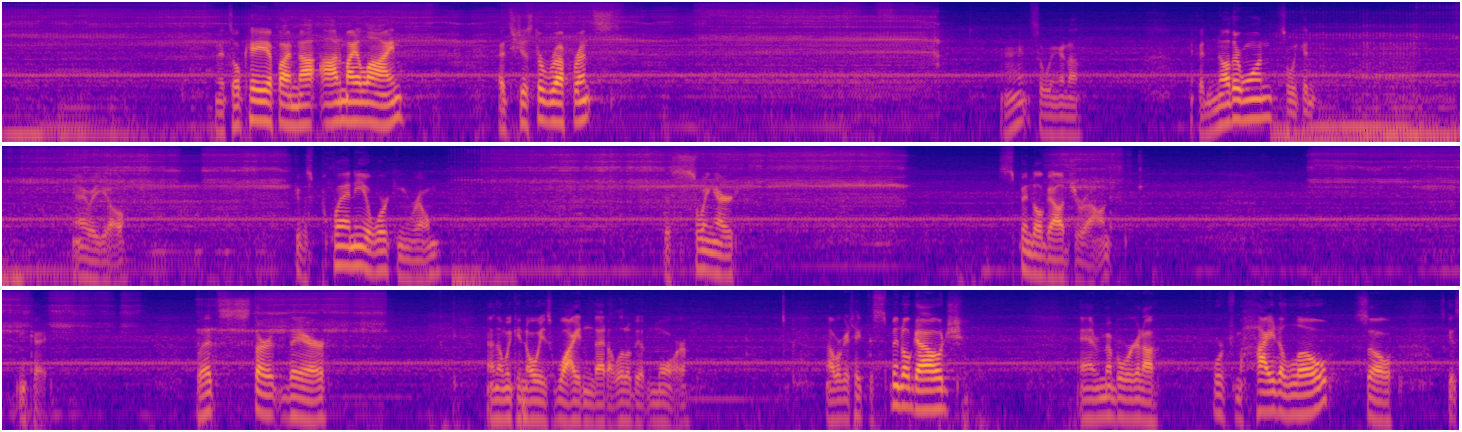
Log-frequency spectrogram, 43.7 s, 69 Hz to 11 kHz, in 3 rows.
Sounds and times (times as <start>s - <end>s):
Speech: 2.2s - 4.0s, 5.0s - 6.2s, 10.0s - 10.8s, 11.9s - 13.2s, 15.3s - 15.8s, 17.6s - 19.0s, 21.2s - 22.0s, 24.6s - 25.7s, 29.4s - 29.7s, 31.2s - 32.4s, 34.0s - 36.0s, 37.4s - 38.8s, 40.0s - 43.7s.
